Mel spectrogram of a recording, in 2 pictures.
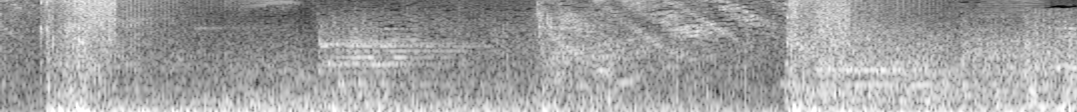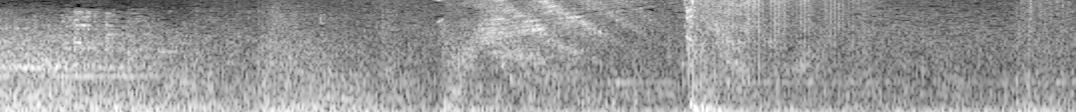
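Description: Crackling energy blasts burst and explode with a loud roar.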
